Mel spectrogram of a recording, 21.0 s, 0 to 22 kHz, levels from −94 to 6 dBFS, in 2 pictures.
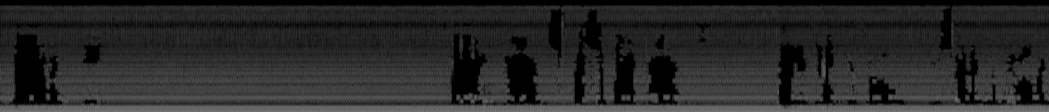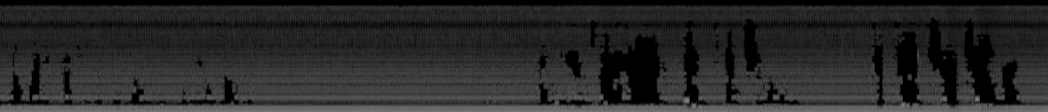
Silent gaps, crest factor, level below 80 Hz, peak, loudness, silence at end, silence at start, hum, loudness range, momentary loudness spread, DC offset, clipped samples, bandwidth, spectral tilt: none; 12 dB; -54 dBFS; -38 dBFS; -52 LUFS; 0 s; 0 s; 60 Hz at -50 dBFS; 1 LU; 1 LU; under 0.1%; under 0.1%; 17.5 kHz; -5 dB/octave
